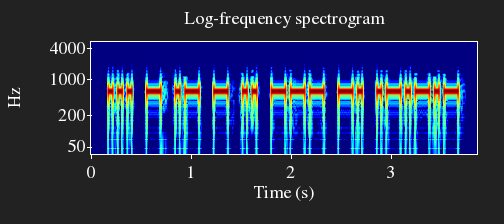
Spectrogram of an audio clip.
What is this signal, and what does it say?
Morse code, heard as a keyed tone, about 25 wpm, 600 Hz. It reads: STATION.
